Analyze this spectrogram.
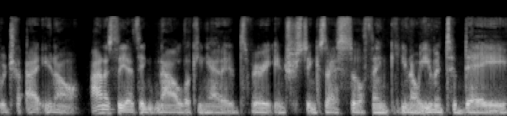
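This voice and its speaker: In an American accent, the speaker talks at a very fast pace with hardly any pauses and vocal fry. Pitch variation is ordinary, and the sound is dry and close with no echo. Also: man, very deep, low pitch for a man. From rural Wisconsin, US Midwest. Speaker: podcast guest. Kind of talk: casual chat.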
